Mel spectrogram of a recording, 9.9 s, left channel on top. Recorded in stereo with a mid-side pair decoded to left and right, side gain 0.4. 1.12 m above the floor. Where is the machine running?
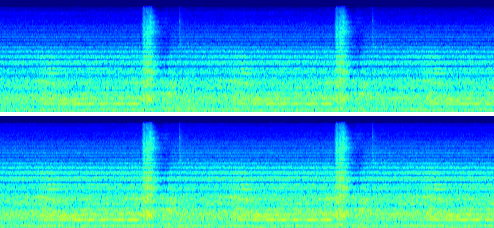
25° right.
